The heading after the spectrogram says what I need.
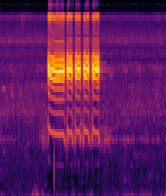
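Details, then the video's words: Bar-winged prinia lure recording used to attract birds: a single quick burst of five loud, buzzy, harmonic-rich notes lasting under a second, with a quiet background otherwise. "Suara Pikat Burung Prenjak"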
